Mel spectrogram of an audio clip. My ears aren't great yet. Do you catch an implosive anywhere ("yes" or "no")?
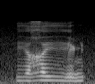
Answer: no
